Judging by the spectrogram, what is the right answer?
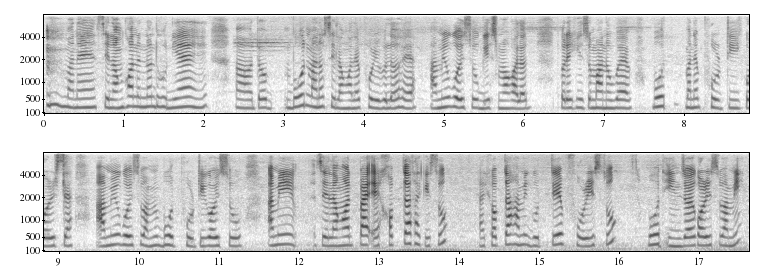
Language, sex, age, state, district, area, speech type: Assamese, female, 18-30, Assam, Golaghat, urban, spontaneous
